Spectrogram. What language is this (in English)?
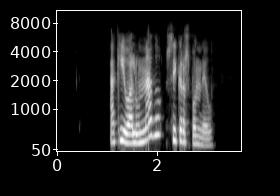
Galician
